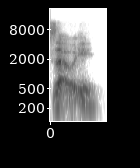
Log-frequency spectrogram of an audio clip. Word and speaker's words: Zoe: at mosheva Indian Orchard Zoe or Zoe what's the right pronunciation um it's Zoe hi I'm Zoe I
